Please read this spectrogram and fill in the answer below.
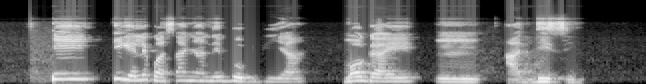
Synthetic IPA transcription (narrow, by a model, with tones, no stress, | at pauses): ɪ˦i˦ɡe˨lɪ˦kʷa˨sa˦ɲa˦ne˦bo˦˨bi˨bi˨ja˦ | mɔ˦ɡa˨ɣɪ˦ | n̩˨ | a˨di˦zi˨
